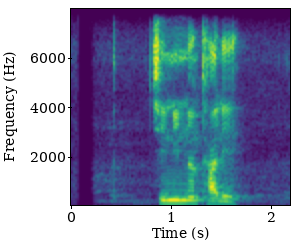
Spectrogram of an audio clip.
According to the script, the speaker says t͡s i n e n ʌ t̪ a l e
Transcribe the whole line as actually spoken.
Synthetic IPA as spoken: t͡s i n i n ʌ t̪ʰ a l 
